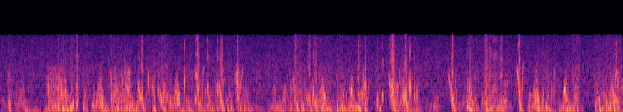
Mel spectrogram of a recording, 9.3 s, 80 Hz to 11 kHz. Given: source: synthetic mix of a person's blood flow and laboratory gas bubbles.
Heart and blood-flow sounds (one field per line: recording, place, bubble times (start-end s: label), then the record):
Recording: Doppler ultrasound of blood flow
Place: precordium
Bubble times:
0.10-0.21 s: bubbles
0.69-1.21 s: bubbles
1.23-1.34 s: bubbles
1.64-1.97 s: bubbles
2.04-2.55 s: bubbles
2.73-3.71 s: bubbles
4.31-5.00 s: bubbles
5.03-5.23 s: bubbles
5.35-5.54 s: bubbles
5.62-5.77 s: bubbles
5.79-6.30 s: bubbles
6.71-6.87 s: bubbles
6.97-7.19 s: bubbles
7.21-7.62 s: bubbles
7.74-7.88 s: bubbles
8.04-8.35 s: bubbles
8.58-8.71 s: bubbles
8.91-9.35 s: bubbles
From the record:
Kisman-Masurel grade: 343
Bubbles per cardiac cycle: rolling drumbeat, 9 or more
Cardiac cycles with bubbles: 100%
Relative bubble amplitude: loud (0.450 to 0.775)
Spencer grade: 3 (all of the cardiac periods contain showers or single bubble signals, but not dominating or overriding the cardiac motion signals)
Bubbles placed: only in the low amplitude regions of the cardiac cycle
